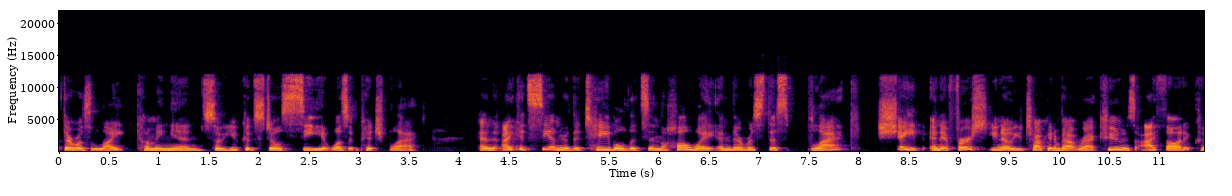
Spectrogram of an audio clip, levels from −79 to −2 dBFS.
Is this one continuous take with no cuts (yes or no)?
no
